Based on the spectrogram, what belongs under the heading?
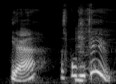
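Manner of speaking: high, breezy of-course answer; mock matter-of-fact; obvious reply. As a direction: shrug it off as obvious. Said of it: "I'm like".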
